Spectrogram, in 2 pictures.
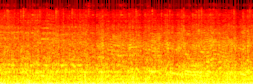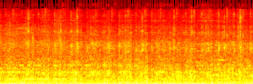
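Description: A boat engine idles with a loud, steady low rumble that continues throughout without change.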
